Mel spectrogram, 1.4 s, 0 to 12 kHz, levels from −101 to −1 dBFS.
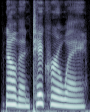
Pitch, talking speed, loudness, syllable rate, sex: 210 Hz, 220 wpm, -17 LUFS, 5.3 syllables/s, female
